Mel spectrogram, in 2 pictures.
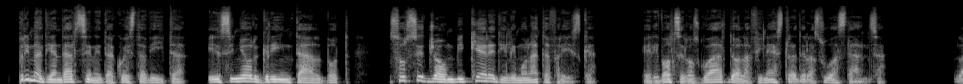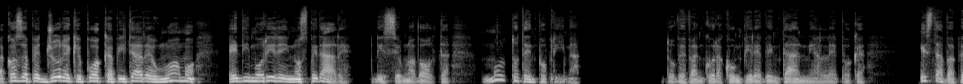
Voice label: tutorial voiceover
